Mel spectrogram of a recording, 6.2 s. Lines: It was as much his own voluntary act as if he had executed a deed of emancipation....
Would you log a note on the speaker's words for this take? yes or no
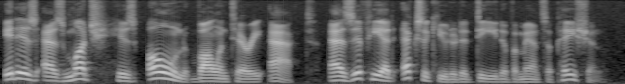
yes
